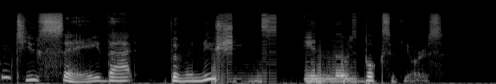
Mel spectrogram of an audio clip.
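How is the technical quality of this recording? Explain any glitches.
The recording has one clear glitch. From 2.12 to 3.64 s the speech becomes a robotic sound from repeated short buffers: a rigid metallic buzz at 134 Hz. It is likely caused by late audio being replaced with loops of a roughly 7.5 ms chunk for most of that stretch. The spectrogram shows a fixed comb of 134 Hz harmonics, and the waveform shows identical repeating cycles.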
